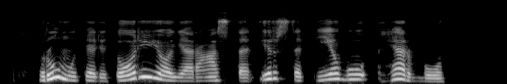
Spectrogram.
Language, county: Lithuanian, Utena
